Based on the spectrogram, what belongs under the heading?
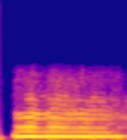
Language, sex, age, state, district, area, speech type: Telugu, female, 18-30, Telangana, Warangal, rural, conversation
